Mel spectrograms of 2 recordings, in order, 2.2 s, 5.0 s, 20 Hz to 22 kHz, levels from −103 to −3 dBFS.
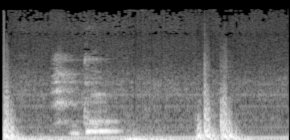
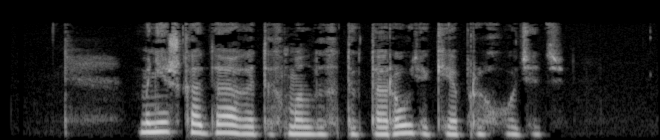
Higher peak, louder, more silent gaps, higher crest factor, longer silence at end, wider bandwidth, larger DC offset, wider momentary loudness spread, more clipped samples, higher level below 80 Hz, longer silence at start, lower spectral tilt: first, -2 dBFS vs -14 dBFS; first, -14 LUFS vs -32 LUFS; neither; second, 10 dB vs 18 dB; second, 0 s vs 0.75 s; second, 10 kHz vs 11.5 kHz; neither; second, 8 LU vs 11 LU; neither; first, -18 dBFS vs -84 dBFS; second, 0 s vs 0.5 s; first, -9.5 dB/octave vs -4.5 dB/octave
